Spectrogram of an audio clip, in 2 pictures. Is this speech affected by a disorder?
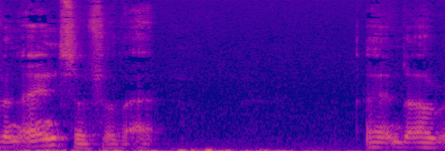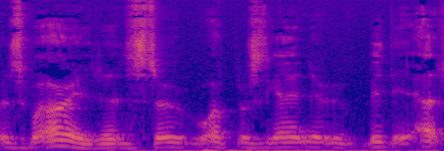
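Yes: dystonia and cerebral palsy; cerebral palsy from birth in right arm.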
